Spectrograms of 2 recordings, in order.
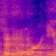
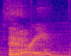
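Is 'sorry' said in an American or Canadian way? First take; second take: Canadian; American. First: The first syllable sounds like the word sore. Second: The first syllable does not sound like sore.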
